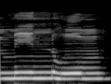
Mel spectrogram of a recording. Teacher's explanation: میں نے یہاں پہ غنہ نہیں کیا، نون ساکن کے بعد ہا آیا ہے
